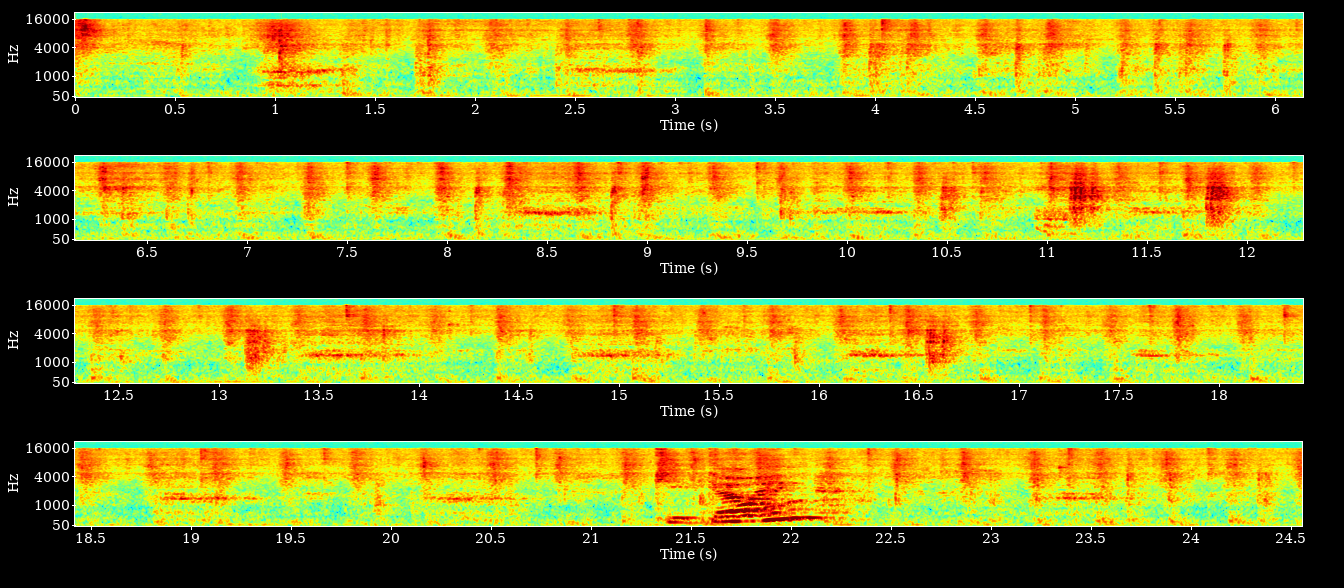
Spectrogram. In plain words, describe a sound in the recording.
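Sneakers thump softly on a floor mat in a steady rhythm.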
